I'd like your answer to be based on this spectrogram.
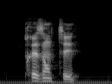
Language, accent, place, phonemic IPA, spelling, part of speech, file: French, France, Lyon, /pʁe.zɑ̃.te/, présentée, verb, LL-Q150 (fra)-présentée.wav
- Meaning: feminine singular of présenté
